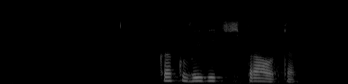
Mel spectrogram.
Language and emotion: Russian, neutral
